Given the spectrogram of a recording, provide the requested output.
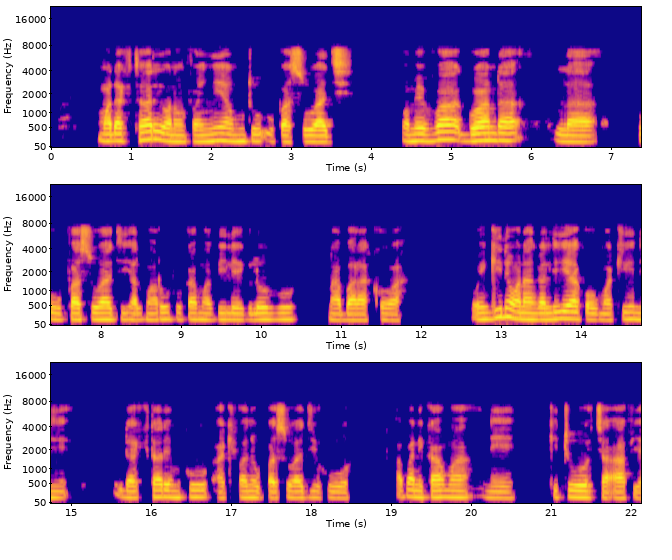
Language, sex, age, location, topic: Swahili, female, 25-35, Wajir, health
